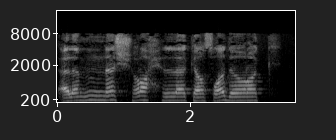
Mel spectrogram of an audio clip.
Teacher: الكاف هنا من أحرف الهمس، خاصة إذا كانت ساكنة تكون أكثر همسا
